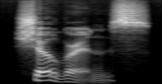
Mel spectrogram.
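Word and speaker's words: Sjögren's: So what what is Shoggrren's? Yeah, it's a strange word, isn't it? It uh it's got an S and then a J after the S, which sounds very strange when you pronounce it Shoggrrens.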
